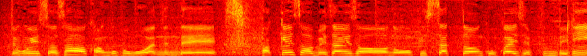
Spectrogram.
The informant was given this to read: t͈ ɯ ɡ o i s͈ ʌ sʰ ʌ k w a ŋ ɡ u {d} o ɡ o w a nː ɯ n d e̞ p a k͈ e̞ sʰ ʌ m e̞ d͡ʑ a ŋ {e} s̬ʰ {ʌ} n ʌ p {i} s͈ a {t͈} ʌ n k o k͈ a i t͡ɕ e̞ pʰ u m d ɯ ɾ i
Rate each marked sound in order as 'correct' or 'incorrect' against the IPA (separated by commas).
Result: incorrect, correct, correct, correct, correct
